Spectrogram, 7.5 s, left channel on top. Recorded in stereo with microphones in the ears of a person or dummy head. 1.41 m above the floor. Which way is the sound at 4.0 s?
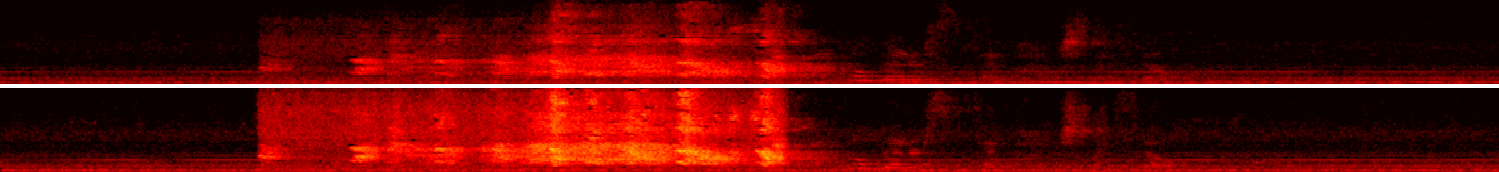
10° right (ahead or behind).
